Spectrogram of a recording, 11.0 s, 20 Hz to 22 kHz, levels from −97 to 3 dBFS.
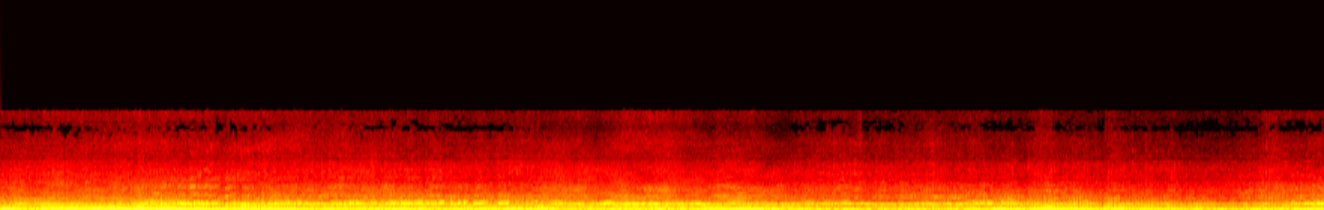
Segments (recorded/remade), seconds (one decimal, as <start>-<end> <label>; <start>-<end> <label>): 0.0-4.5 recorded; 4.5-6.6 remade; 6.6-11.0 recorded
